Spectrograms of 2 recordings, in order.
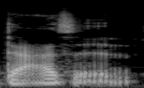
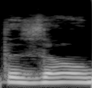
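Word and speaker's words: DAZN: a few years ago I thought it was pronounced dazen it took hearing people mentioned the Zone multiple times to realize that's how the like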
